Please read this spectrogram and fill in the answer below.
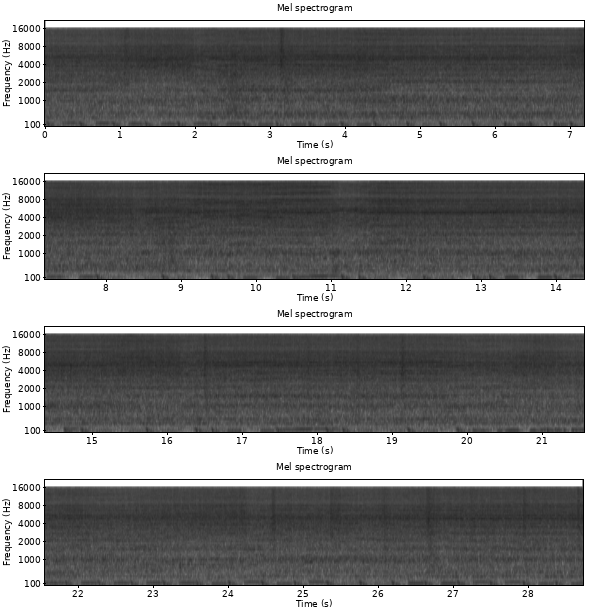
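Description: Handheld hair dryer blowing steadily while hair is brushed through, with background music carrying a repeating bass line underneath.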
